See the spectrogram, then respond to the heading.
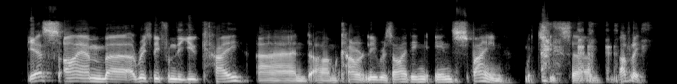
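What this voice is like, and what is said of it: British accent. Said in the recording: “sounds British”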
